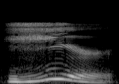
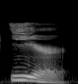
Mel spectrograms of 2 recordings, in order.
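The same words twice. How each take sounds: First: Year opening on a long, tight Y glide. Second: Ear starting on a pure long ee vowel; ear without Y. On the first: Teacher contrasting year with ear, strong Y onset. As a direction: squeeze the Y before the vowel in year, drawn out. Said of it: "そこにYがついているので". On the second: Teacher contrasting ear with year, plain vowel onset. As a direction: say ear drawn out, no glide at the front. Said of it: "と発音しますが". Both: Shown as a demonstration.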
